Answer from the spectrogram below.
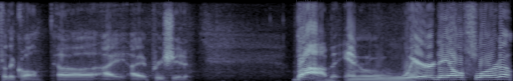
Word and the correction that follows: Weirsdale: Am I saying that right, Bob? – No, it's Weirsdale. – Weirsdale. Okay, what's up? – Need to put an S in there somewhere.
